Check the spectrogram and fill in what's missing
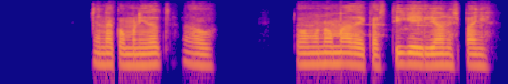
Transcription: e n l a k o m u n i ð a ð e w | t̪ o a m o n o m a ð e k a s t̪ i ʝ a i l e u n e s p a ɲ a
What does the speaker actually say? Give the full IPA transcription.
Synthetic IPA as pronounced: e n l a k o m u n i ð a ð a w | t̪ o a m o n o m a ð e k a s t̪ i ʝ a i l e o n e s p a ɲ a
